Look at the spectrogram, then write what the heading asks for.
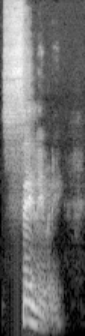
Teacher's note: la sílaba tónica se ubica en la antepenúltima sílaba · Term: palabra esdrújula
